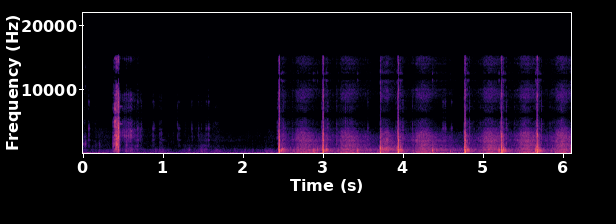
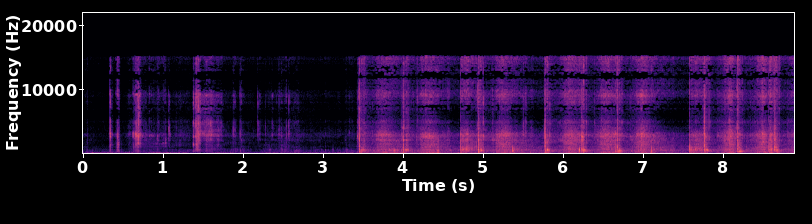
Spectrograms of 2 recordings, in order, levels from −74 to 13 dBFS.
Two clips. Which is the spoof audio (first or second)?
second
